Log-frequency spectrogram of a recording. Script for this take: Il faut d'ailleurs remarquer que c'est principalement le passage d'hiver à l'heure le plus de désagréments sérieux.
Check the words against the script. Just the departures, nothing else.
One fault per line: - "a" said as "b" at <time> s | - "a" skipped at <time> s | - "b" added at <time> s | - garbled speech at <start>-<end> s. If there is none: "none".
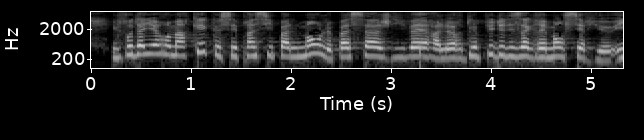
none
